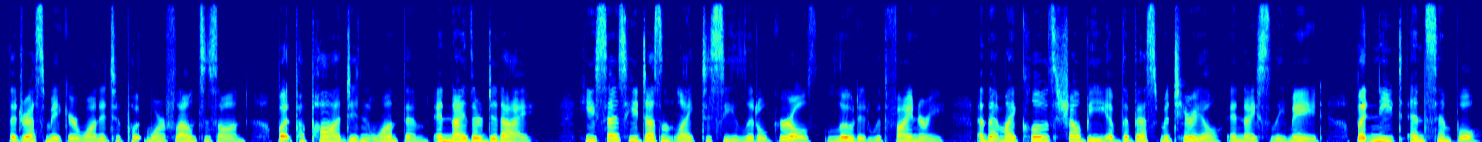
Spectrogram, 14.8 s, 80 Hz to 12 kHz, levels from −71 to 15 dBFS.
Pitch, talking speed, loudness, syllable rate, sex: 200 Hz, 185 wpm, -19 LUFS, 4.7 syllables/s, female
